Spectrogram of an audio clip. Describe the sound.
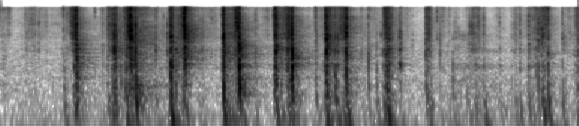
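Tarot cards being handled and shuffled, a quick irregular run of many crisp riffles, slaps and snaps, each short and sharp, with soft gaps between them and no talking.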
